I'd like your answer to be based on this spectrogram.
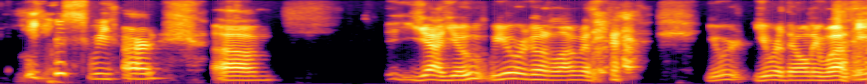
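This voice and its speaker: With a western US accent, a man talks at a fairly slow pace and a fairly high pitch, showing ordinary pitch variation and long, frequent pauses. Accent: western American. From US West, Jackson Hole, Wyoming. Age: 80s+. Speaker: spiritual speaker. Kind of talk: casual chat.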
